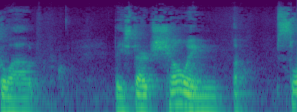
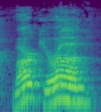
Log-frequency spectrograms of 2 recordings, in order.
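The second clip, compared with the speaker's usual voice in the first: calling out; 6 semitones higher, 9 dB louder, slower than usual. Retold or imitated. Host calling him to stage.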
